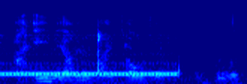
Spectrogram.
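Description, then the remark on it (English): A steady electronic telephone dialing tone from a call to a phone number hums under a person talking for nearly two seconds, then cuts off abruptly as the talking continues more quietly. “So let's see if she'll answer this strange number.”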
